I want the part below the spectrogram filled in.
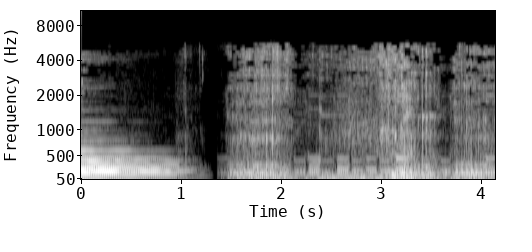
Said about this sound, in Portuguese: escutei um barulho como se fosse uma onça, uma pantera. Uma pantera!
